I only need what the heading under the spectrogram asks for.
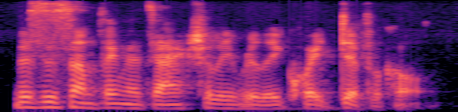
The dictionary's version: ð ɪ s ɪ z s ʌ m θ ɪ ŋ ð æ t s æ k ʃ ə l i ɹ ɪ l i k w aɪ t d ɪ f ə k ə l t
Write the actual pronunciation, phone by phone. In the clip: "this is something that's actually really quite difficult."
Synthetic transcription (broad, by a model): ð ɪ s ɪ z s ʌ m θ ɪ ŋ ð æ t s æ k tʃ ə l i ɹ ɪ l i k w aɪ t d ɪ f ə k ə l t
